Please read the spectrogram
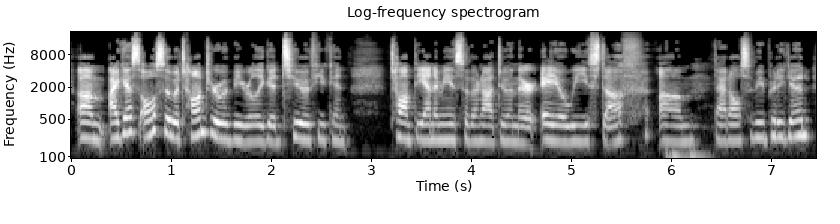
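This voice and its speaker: A woman's voice: mid-range voice, fairly even intonation, brisk. A young woman giving casual gameplay commentary and advice, chatty with frequent fillers. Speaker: mobile game video creator.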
